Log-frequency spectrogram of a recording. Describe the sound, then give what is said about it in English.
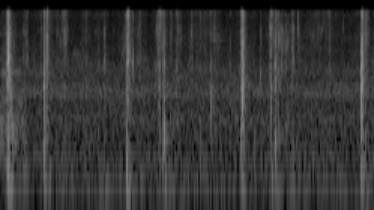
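A deck of cards being shuffled during a card game, a series of sharp papery riffles and snaps spaced irregularly over a few seconds, fairly quiet with no voices. “So let me shuffle this up.”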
